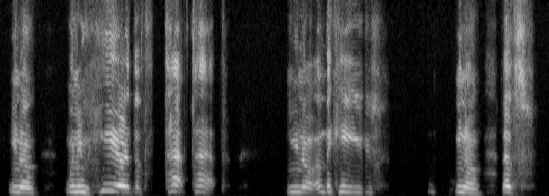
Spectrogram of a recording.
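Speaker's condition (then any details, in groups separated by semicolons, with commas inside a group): Cerebral palsy; wheelchair bound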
